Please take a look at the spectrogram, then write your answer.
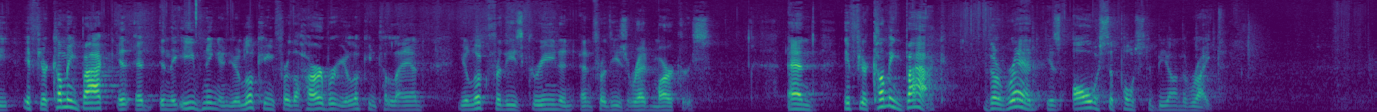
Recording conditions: live audience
